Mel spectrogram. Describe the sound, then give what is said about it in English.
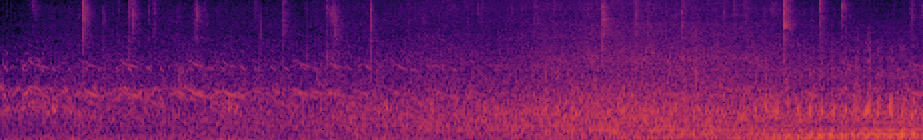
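A helicopter that carries food to a town in the jungle drones overhead, its steady engine and rotor rumble growing gradually louder and fuller, over a noisy outdoor background dotted with brief, sharp bird calls. “This helicopter takes food to a town in the jungle every week.”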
